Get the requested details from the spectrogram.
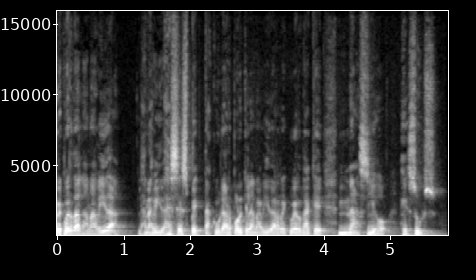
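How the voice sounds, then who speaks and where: In a church sanctuary, a middle-aged Colombian man preaches a sermon with a Colombian Spanish accent, his voice mid-range and darkish at a moderate pace. He speaks earnestly, posing questions and building up to emphatic repetitions.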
